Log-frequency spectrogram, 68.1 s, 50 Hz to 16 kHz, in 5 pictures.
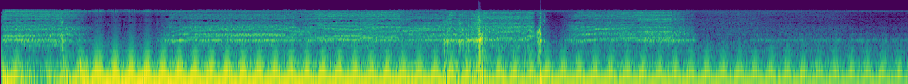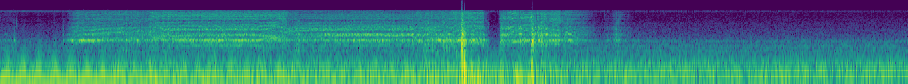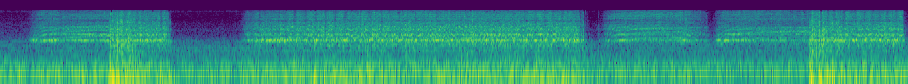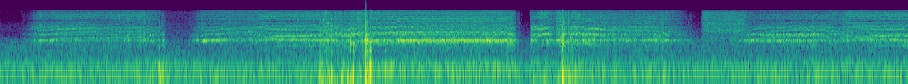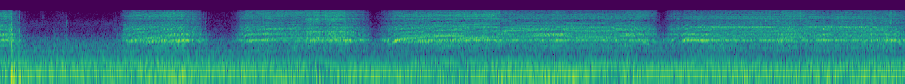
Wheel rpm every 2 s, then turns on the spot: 90, 110, 160, 150, 110, 30, 20, 90, 160, 160, 160, 30, 0, 10, 120, 70, 150, 150, 100, 140, 110, 110, 140, 180, 170, 90, 130, 60, 70, 110, 120, 160, 120, 150.
10-14 54-56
